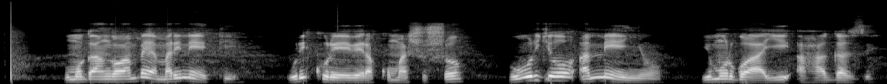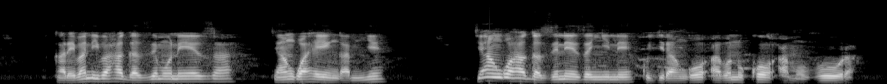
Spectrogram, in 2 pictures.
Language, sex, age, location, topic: Kinyarwanda, male, 18-24, Huye, health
